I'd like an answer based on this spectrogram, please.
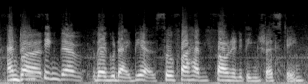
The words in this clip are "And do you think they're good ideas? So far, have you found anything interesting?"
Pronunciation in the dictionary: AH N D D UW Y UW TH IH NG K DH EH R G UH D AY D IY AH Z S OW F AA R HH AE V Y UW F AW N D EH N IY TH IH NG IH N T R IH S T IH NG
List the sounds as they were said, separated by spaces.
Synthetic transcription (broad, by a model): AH N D D UW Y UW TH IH NG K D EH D G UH D AY D IY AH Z S OW F AA HH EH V Y UW F AW N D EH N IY T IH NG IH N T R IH S T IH NG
